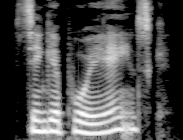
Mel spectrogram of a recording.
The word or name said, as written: singaporeansk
